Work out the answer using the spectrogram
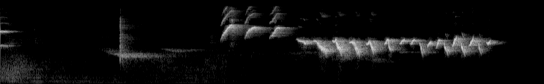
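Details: Murai batu, the White-rumped shama, gives a few isolated chips, then three high, sharply falling notes, followed by a fast, buzzy, rolling trill lasting about two seconds.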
